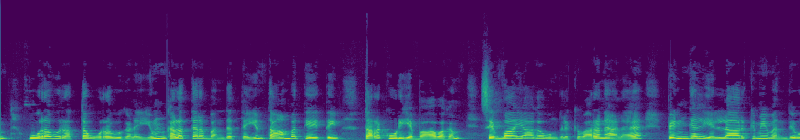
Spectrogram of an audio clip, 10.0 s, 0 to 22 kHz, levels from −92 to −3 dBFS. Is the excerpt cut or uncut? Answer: uncut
